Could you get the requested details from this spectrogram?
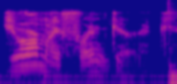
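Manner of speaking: hushed, eerie half-whispering voice. A game master voices the void half-whispering to Garrick: void half-whisper. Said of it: "you hear the void whispers to you".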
